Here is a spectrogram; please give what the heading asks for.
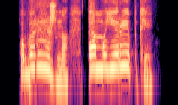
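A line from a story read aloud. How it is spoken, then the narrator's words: Child's cry. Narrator (Ukrainian): скрикнув малий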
